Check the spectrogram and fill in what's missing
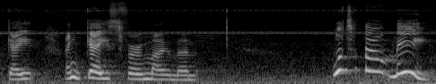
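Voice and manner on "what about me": high, louder demand. A narrator's reading. Mister Stink demanding to be included, indignant. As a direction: insist on being included. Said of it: "demanded Mister Stink".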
